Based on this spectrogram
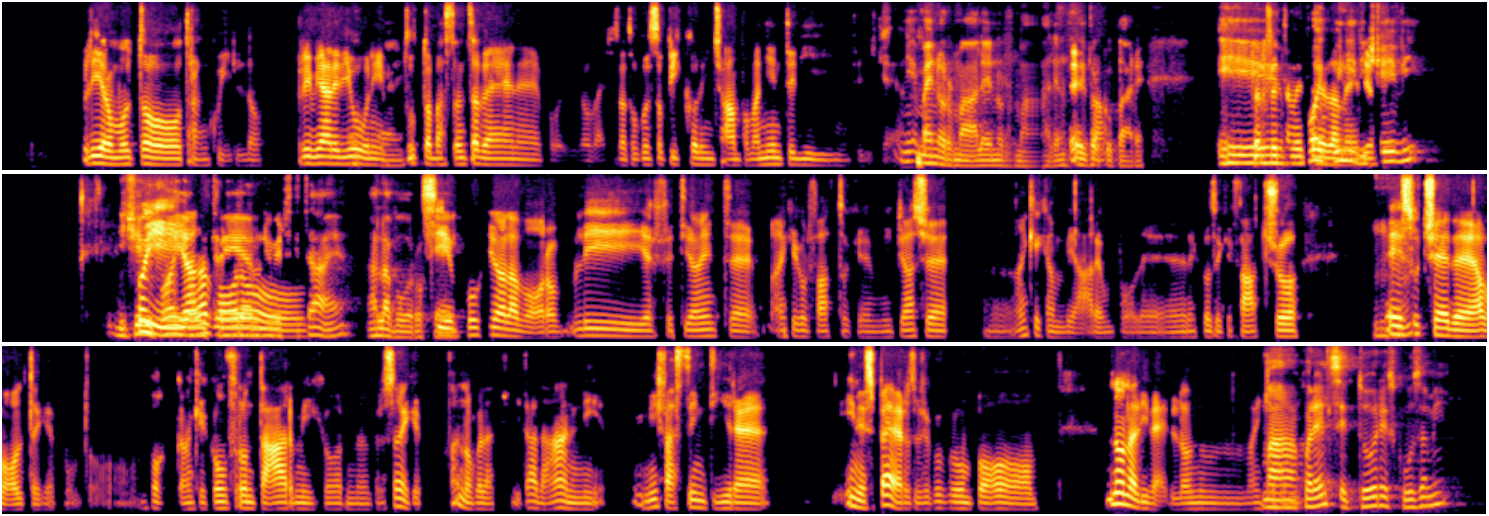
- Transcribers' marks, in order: other background noise; tapping; "cioè" said as "ceh"; "proprio" said as "popo"
- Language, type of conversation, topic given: Italian, podcast, Cosa fai quando ti senti di non essere abbastanza?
